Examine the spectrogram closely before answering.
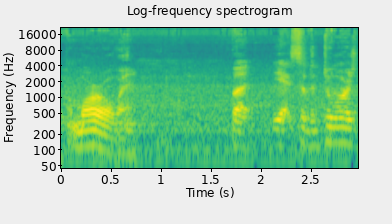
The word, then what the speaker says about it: Morrowind: How you pronounce it? Morrowind. Morrowind.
